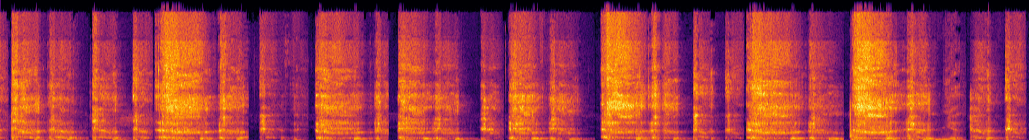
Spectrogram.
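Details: Man who coughed all evening says coughing feels so bad his eyes seem to bulge out; loud, harsh coughs in rapid repeated bursts with brief gasps between, a sustained coughing fit.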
